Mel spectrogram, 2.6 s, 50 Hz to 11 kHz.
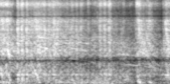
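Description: Video game gunfire from M16s and grenades forms a dense, continuous crackle of rapid shots and blasts, loud and unbroken throughout.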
